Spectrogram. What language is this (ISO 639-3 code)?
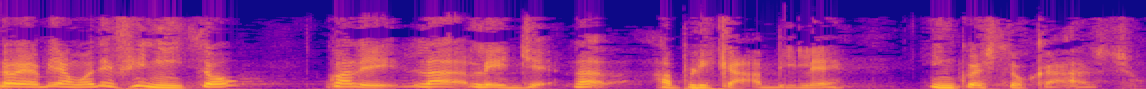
ita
